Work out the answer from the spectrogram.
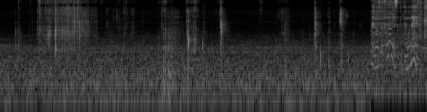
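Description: Someone biting and chewing a crisp croffle (croissant waffle), with a few short crunches about a second in and again around three to four seconds in.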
